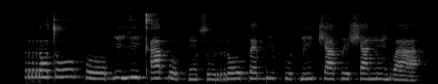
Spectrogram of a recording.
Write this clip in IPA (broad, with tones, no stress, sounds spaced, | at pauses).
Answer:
r ɔ˦ t oː˦ k oː˨ ɓ ĩ˦ ɡ ĩ˦˨ kʼ a˦ ɓ o˨ kʷ ũ˨ s u˨ r oː˦ p ɛ˦ ɓ i˦ kʷ ɛ˨ k͡p ĩ˦ t͡ʃ a˦ p ɪ˦ ʃ a˦ n ũ˦ ɡʷ a˨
